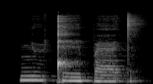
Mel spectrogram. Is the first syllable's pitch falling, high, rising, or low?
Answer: low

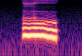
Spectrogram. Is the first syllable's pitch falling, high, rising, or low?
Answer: falling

